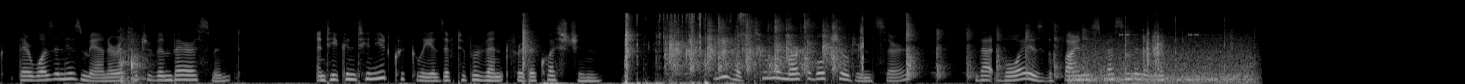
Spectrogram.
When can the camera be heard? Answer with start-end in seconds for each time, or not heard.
0.6-2.5, 6.2-7.5, 10.7-12.7.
